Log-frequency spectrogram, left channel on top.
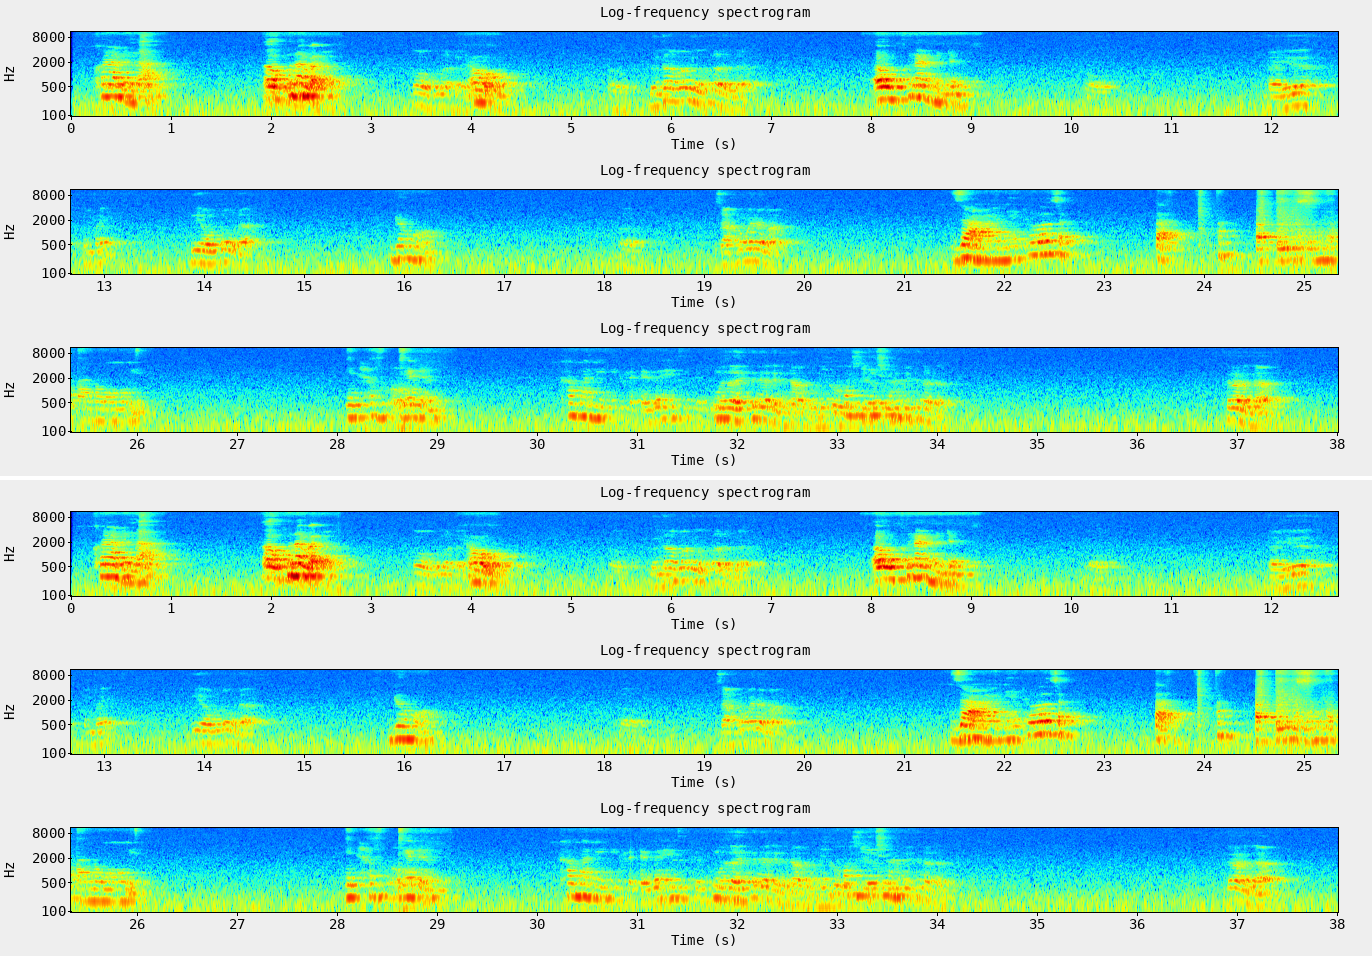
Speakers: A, on the right; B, on the left.
A: खोनादोंना
B: Hello औ
A: औ
B: खोनादों
A: खोनाबाय
B: नोंथां औ खोनादों औ
A: औ
B: नोंथाङाबो आंनिखौ खोनादों ना?
A: औ खोनानो मोनदों
B: औ दायो ओमफाय फ्रियावनो दङ दा?
A: दङ
B: औ जाखांबाय नामा?
A: जानोथ जा <unintelligible> लेट हाबनाय
B: अ
A: जादों खामानिनिफ्राय बाहेरनिफ्राय फैनाया
B: मोजाङै
A: बि
B: खोनायाखै नोंथां नोंनिखौ
A: नो ओंखाम
B: एसे
A: ओंख्रि
B: रोमै
A: सं
B: रोमै खोनादों खोनादोंना?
